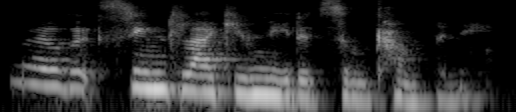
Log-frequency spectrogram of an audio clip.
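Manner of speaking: put-on British-accented voice. In an acted scene, a voice appears beside Nell in a cosmic void: British accent. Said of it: "British voice appears in the cosmic void".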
